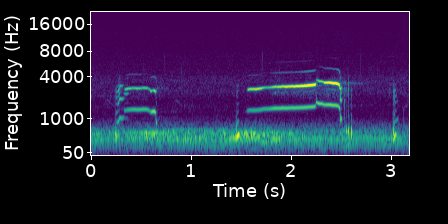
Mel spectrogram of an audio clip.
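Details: A white-tailed eagle is picked up by a webcam on 6 August 2015: a short, level whistle, then a longer one climbing gradually in pitch and ending in a sudden downward break, with background hum throughout.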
